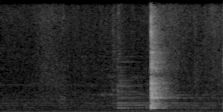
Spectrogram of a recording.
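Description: A single plectrum stroke across the strings of a Germanic round lyre, about one and a half seconds in: short and sharp, ringing off quickly, with faint ringing notes just before it.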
